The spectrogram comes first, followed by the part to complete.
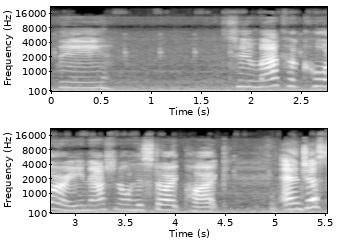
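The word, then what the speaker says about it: Tumacácori: little town okay I made it to the tumaca Cori National Historical Park that's how to pronounce it so just let you know that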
